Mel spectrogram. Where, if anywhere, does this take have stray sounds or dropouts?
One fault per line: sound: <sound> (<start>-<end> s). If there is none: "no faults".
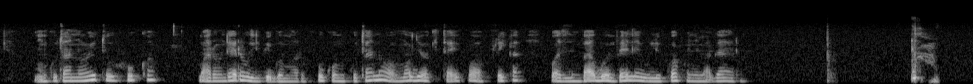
sound: thud (8.3-8.4 s)
sound: cough (9.1-9.4 s)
